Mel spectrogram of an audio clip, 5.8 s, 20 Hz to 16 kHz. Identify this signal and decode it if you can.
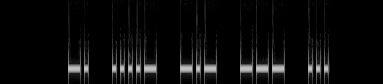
Morse code, heard as a keyed tone, about 20 wpm, spaced as for 15 wpm, 700 Hz. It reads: N4KOS
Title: 238 Lesson 38g - Letter q - Call Signs 20wpm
